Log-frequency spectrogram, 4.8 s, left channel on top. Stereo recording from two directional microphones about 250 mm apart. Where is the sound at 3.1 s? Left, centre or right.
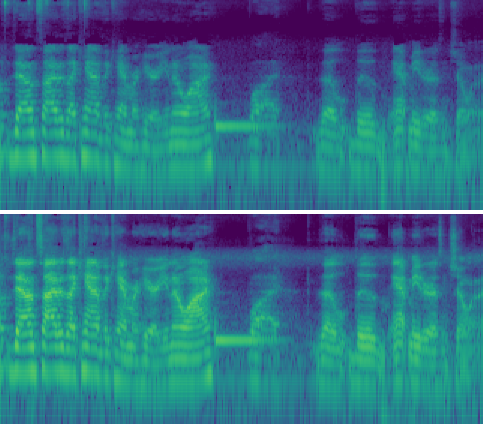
Centre.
